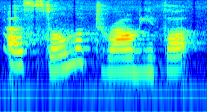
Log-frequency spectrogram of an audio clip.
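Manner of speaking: put-on lively read-aloud for children; storyteller voice for kids; picture book reading. A narrator's reading. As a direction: read it like bedtime rhymes. Reads a rhyming picture book.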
